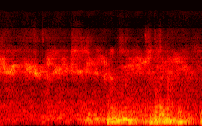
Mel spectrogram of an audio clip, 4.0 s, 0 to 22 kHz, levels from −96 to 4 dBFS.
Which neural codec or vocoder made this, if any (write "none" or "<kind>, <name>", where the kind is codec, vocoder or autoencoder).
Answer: codec, DAC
